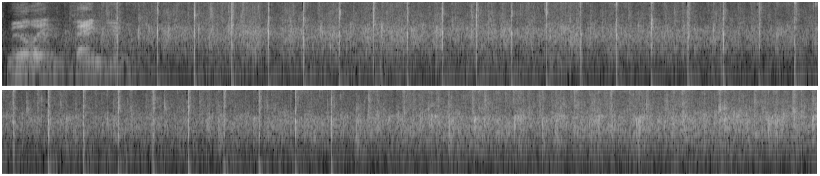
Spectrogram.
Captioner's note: applause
